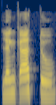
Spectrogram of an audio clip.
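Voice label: "lanka" plural, Archi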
